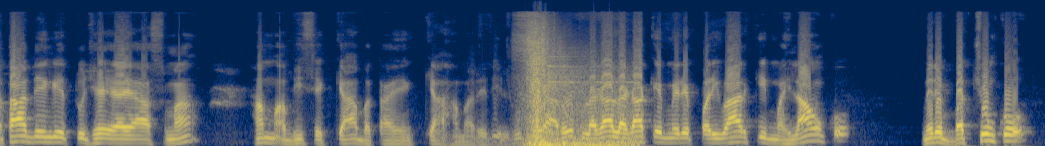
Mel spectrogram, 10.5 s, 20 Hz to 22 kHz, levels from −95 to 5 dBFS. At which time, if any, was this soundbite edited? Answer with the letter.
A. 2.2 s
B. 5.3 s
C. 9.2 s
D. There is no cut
B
